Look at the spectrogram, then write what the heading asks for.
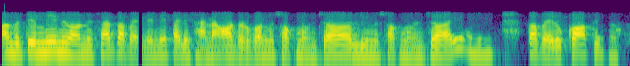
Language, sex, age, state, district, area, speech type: Nepali, female, 45-60, West Bengal, Kalimpong, rural, conversation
